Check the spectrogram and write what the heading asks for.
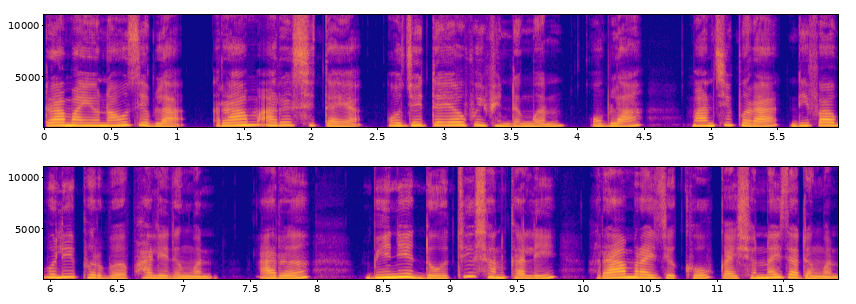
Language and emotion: Bodo, neutral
